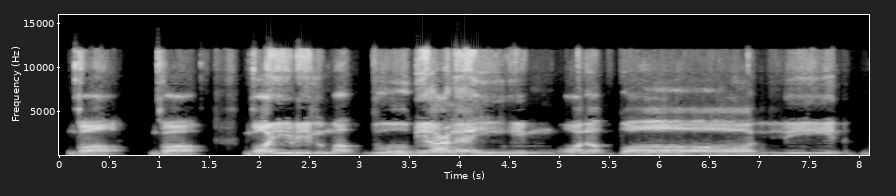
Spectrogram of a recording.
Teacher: উচ্চারণটা গ, কিন্তু এখানে কিন্তু হালকা কর্কশ কর্কশ ভাব থাকবে, এবং উচ্চারণটা হবে ঠিক আমার গলার উপরের দিক থেকে। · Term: গইন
